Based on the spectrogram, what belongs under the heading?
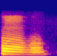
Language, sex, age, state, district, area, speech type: Bengali, male, 18-30, West Bengal, Kolkata, urban, conversation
